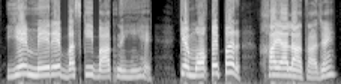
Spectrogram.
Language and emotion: Urdu, angry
